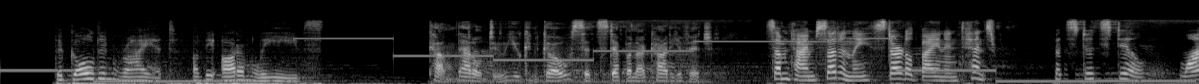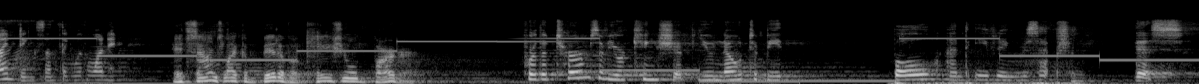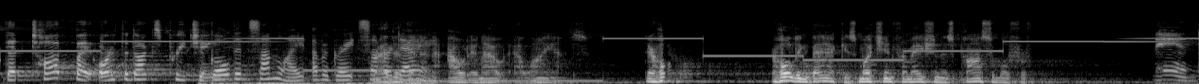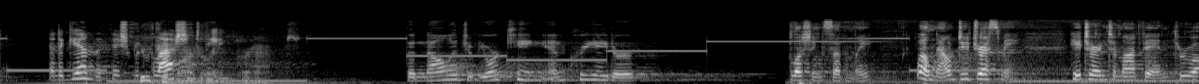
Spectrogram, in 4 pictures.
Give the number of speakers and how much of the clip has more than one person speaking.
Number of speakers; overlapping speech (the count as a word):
seven, about 4%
